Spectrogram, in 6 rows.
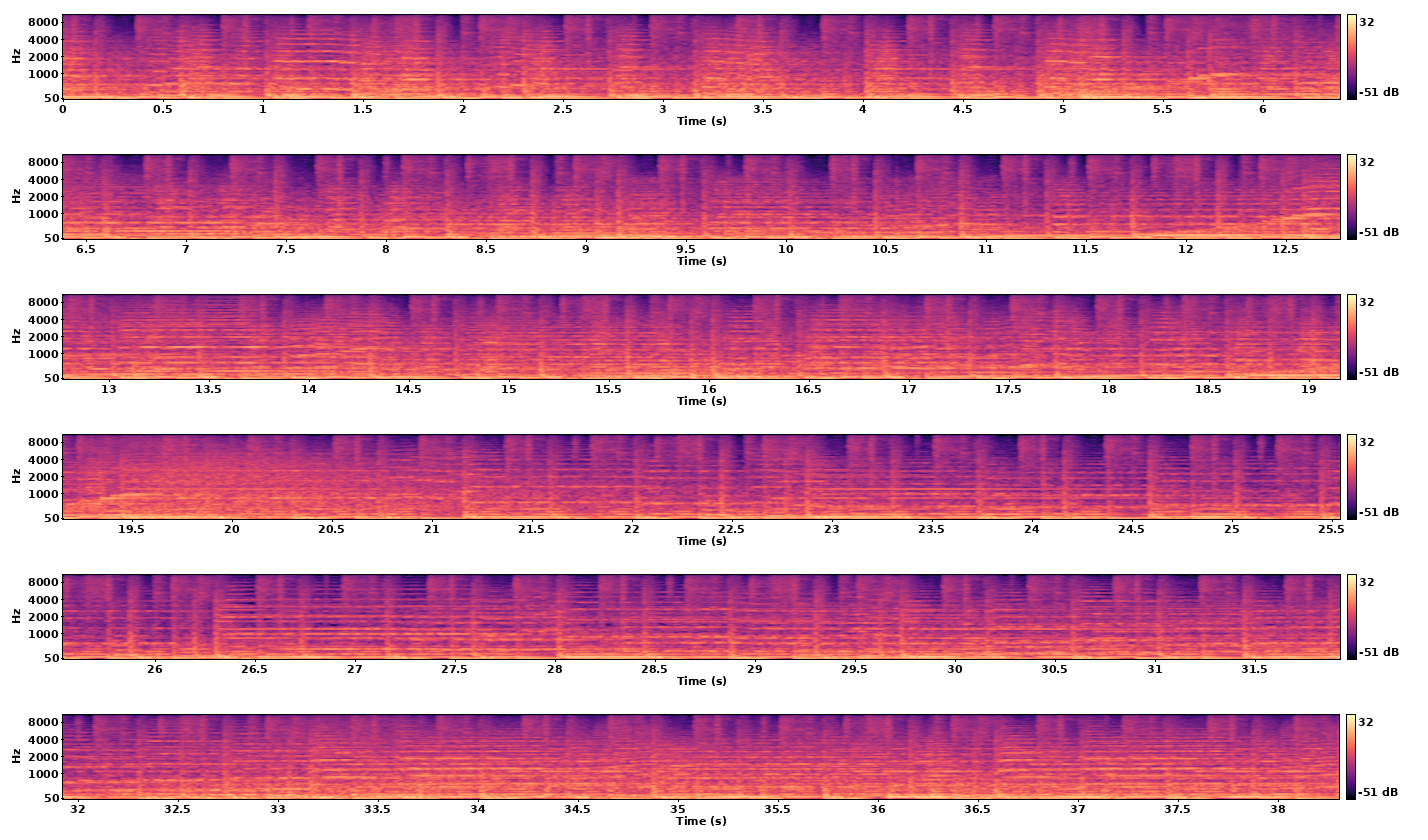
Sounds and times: Music: 0.0 - 38.3.

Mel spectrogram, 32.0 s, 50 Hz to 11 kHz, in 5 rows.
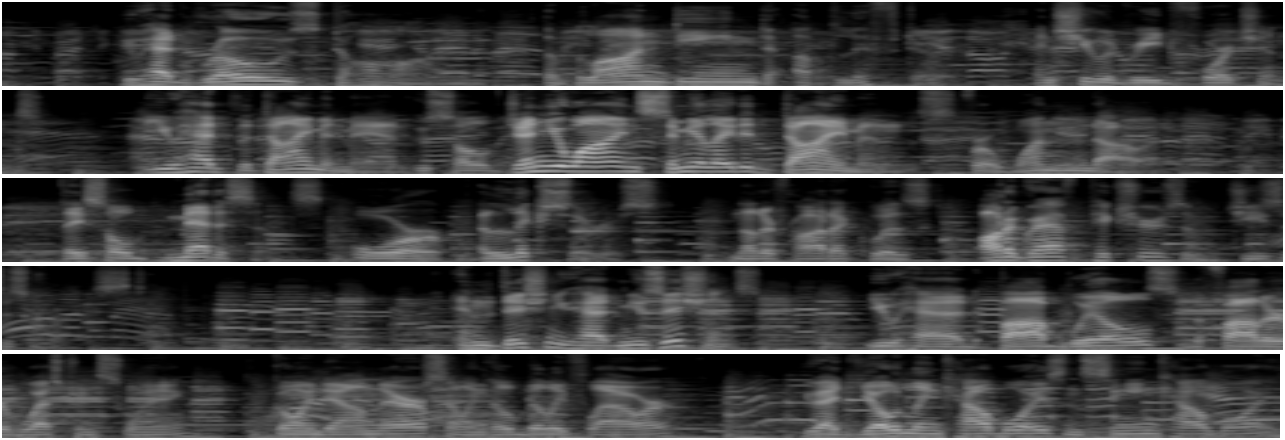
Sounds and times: Music: 0.0 - 32.0
Speech: 0.6 - 12.2, 13.1 - 20.0, 21.5 - 23.0, 23.6 - 29.0, 29.6 - 32.0.

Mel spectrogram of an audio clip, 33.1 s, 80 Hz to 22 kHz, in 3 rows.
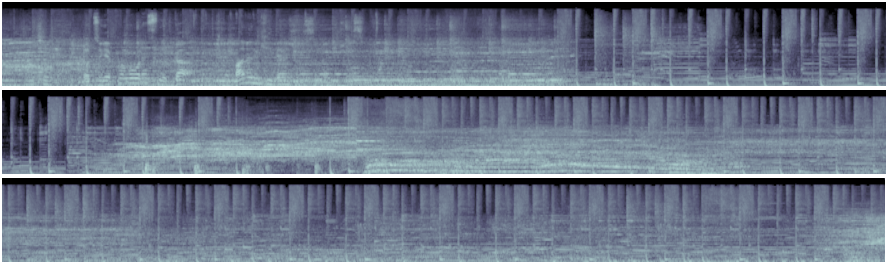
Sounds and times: Music: 0.0 - 33.1
Speech: 0.3 - 4.6, 15.6 - 20.3.

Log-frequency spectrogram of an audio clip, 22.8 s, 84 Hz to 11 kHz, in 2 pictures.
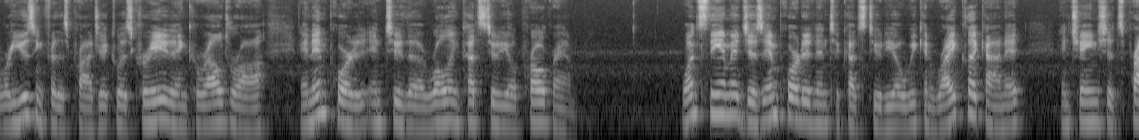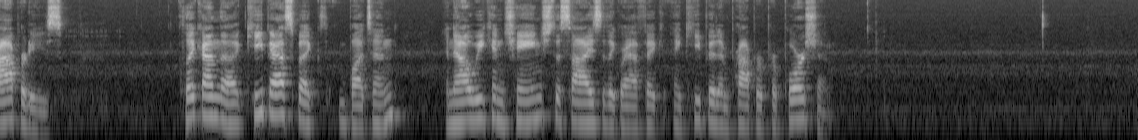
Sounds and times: Speech: 0.0 - 5.8, 6.8 - 12.1, 13.2 - 19.8.

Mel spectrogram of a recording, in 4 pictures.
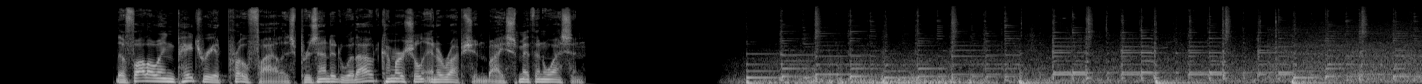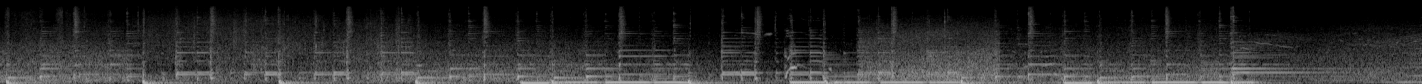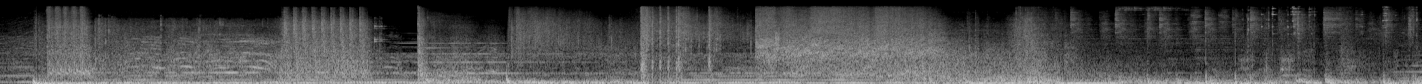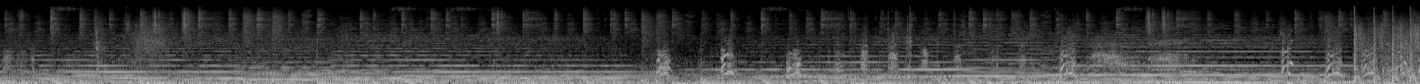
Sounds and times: Speech: 1.2 - 5.9, 29.7 - 31.2
Music: 7.2 - 56.8.

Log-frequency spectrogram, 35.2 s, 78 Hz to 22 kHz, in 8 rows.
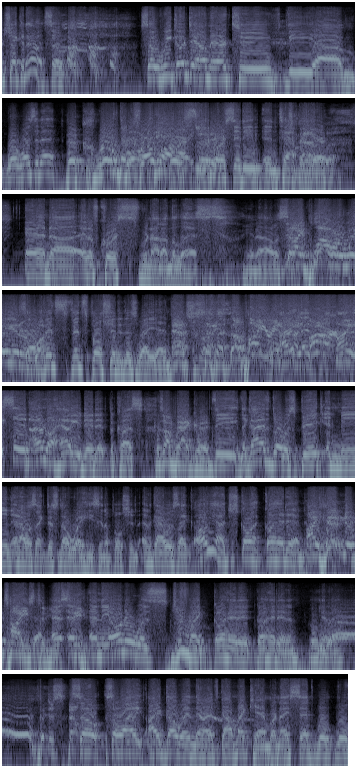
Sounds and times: Speech: 1.8 - 35.2.

